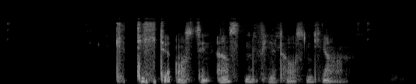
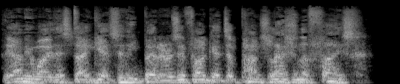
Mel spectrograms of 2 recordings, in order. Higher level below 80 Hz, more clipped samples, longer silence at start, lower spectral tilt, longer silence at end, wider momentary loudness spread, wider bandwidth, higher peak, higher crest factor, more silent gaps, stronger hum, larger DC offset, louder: second, -62 dBFS vs -28 dBFS; neither; first, 1.15 s vs 0.05 s; second, -3.5 dB/octave vs -5 dB/octave; first, 0.7 s vs 0.35 s; first, 9 LU vs 3 LU; second, 9.4 kHz vs 16.5 kHz; second, -8 dBFS vs -4 dBFS; first, 28 dB vs 12 dB; neither; neither; neither; second, -33 LUFS vs -16 LUFS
